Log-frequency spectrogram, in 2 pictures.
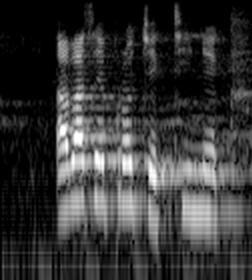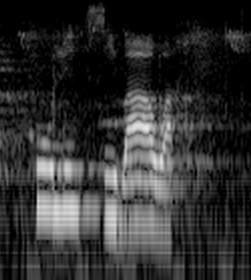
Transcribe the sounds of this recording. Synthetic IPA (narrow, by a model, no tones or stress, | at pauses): aɓasɛpʰʼrɔd̥ʒ̥ʱek̚tʰinɛkʰhulisiɓaːwa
